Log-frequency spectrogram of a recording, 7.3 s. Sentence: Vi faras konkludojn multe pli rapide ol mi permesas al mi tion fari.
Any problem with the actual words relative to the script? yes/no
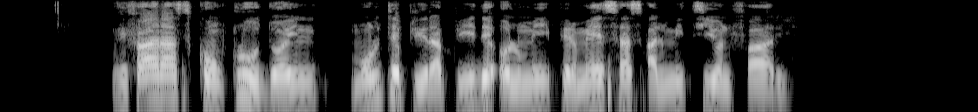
no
